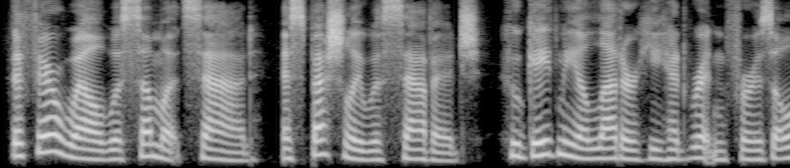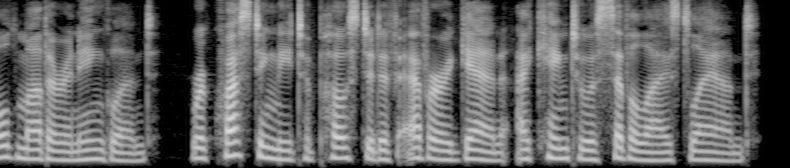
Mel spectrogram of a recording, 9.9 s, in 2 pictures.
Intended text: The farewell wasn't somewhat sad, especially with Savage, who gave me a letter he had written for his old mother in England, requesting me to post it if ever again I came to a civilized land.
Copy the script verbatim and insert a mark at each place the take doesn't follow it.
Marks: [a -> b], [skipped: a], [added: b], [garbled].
The farewell [wasn't -> was] somewhat sad, especially with Savage, who gave me a letter he had written for his old mother in England, requesting me to post it if ever again I came to a civilized land.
